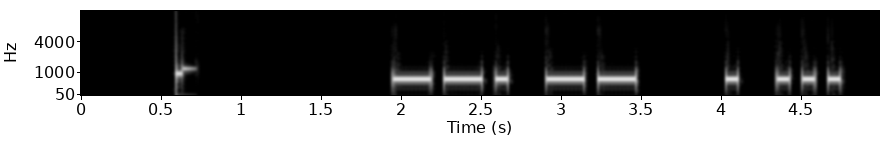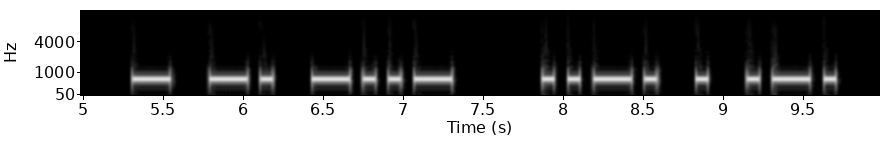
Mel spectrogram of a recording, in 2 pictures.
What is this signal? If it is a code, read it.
Morse code, heard as a keyed tone, about 15 wpm, 700 Hz. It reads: GM ES TNX FER
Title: Practice QSO - Exchange 1 - Beginning - 15wpm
